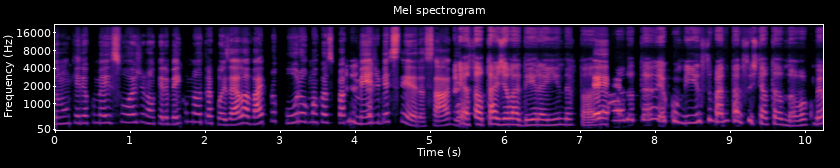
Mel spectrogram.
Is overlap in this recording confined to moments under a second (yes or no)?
yes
